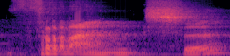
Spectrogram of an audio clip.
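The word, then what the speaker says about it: Vranckx: Parlo di Aster Jan Franks, mi raccomando la pronuncia, la V è una F, anche se lui è belga, Franks, perché gioca in Germania, quindi Franks.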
